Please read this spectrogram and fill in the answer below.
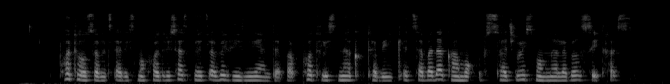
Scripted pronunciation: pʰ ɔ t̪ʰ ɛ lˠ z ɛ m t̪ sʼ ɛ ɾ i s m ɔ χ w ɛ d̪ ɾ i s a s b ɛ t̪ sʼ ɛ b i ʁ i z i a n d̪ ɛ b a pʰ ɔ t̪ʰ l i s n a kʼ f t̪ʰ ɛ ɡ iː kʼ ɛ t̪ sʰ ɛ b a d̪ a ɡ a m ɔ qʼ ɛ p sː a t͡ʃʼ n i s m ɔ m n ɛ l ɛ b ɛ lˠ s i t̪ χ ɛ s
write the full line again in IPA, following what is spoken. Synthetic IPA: pʰ ɔ t̪ʰ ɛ lˠ z ɛ m t̪ sʼ ɛ ɾ i s m ɔ χ w ɛ d̪ ɾ i s a s b ɛ t̪ sʼ ɛ b i ʁ i z i a n d̪ ɛ b a pʰ ɔ t̪ʰ l i s n a kʼ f t̪ʰ ɛ b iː kʼ ɛ t̪ sʰ ɛ b a d̪ a ɡ a m ɔ qʼ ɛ p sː a t͡ʃʼ n i s m ɔ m n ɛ l ɛ b ɛ lˠ s i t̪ χ ɛ s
